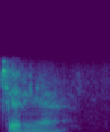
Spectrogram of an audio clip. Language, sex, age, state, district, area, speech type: Tamil, male, 30-45, Tamil Nadu, Namakkal, rural, conversation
